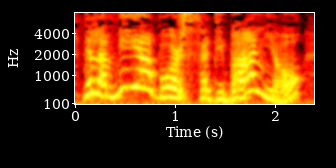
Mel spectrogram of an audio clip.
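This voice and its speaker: A high, swooping voice full of alarm: a woman acting out a talkative middle-aged American lady who dramatizes everything. Her pitch leaps wildly from line to line, in an audiobook reading. The sound is close and dry. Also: big pitch swings, unhurried, darkish tone, no room sound, full character voice. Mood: shrieking. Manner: shrill, dramatic, self-pitying. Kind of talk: audiobook character voice.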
